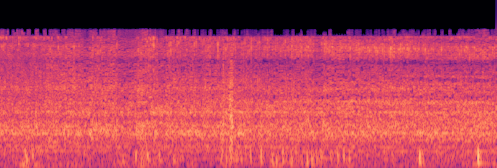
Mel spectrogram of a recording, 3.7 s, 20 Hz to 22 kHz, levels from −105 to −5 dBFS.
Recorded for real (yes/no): yes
